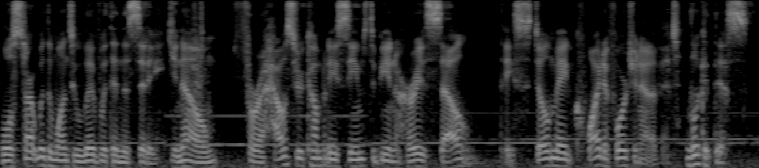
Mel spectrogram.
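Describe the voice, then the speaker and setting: Casting: male actor as blunt, tired detective for horror visual novel, low register, over music. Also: fast, hardly any pauses, a bit bright, slight background noise, lightly acted. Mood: dry, suspicious.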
